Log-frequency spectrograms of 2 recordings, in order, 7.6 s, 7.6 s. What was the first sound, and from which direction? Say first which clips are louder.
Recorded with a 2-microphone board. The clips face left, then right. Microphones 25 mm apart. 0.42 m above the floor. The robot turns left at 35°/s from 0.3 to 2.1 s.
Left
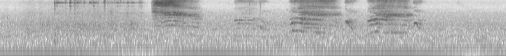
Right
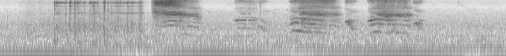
Dripping: right 3 dB; 25° right.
